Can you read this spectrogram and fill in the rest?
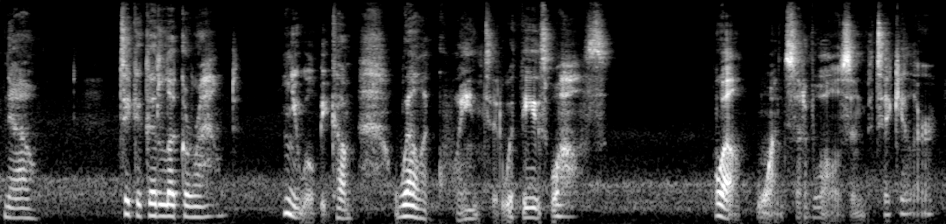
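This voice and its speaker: A woman's voice: fairly low pitch, warm tone, a little hiss or hum. A woman voicing an ancient female boogeywoman in a horror roleplay audio drama, predatory and possessive, with teasing, menacing delivery. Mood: possessive, sweetly menacing. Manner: slow, teasing, menacing, breathy whispers and drawn-out words.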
